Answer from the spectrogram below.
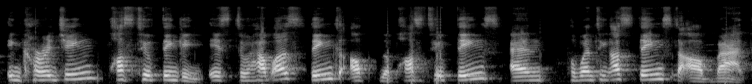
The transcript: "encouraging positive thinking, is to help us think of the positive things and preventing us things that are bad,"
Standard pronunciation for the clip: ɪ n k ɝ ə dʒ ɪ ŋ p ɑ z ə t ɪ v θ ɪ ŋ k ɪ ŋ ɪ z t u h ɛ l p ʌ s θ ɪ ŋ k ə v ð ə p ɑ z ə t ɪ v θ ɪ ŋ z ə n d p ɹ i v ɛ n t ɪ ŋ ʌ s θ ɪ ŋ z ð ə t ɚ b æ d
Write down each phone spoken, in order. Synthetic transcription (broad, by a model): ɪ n k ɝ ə dʒ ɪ ŋ p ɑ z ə t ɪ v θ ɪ ŋ k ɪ ŋ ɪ s t u h ɛ l p ʌ s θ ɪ ŋ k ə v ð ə p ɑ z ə t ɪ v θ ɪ ŋ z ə n p ɹ i v ɛ n t ɪ ŋ ʌ s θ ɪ ŋ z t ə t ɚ b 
